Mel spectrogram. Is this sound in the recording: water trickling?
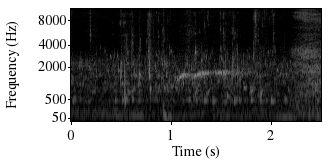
yes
